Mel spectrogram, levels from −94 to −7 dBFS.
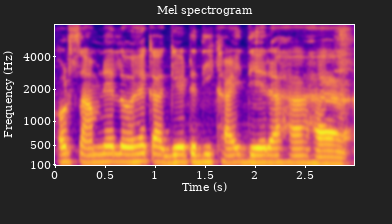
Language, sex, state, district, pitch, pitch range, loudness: Hindi, male, Jharkhand, Palamu, 150 Hz, 145-155 Hz, -14 LUFS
